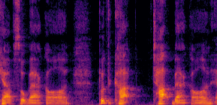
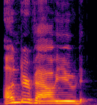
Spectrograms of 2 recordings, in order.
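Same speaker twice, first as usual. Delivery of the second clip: undervalued drawn out, higher and louder; stress on undervalued; 7 semitones higher, 7 dB louder than usual. Real, not acted. Lecturer stressing undervalued to students, slow and loud. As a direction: lean hard on undervalued. Lecturer emphasizing key word.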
